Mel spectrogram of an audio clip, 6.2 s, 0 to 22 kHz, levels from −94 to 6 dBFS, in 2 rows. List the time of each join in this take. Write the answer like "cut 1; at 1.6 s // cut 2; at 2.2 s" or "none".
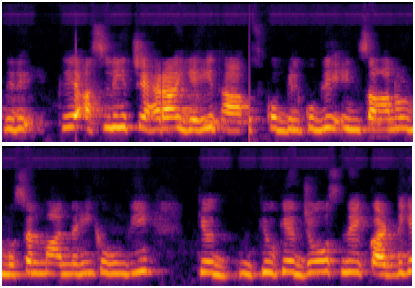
cut 1; at 1.9 s

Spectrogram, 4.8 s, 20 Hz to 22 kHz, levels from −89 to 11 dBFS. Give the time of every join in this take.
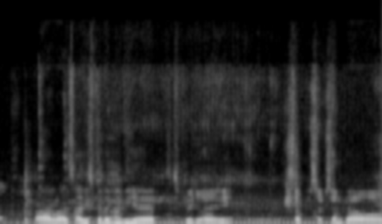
none

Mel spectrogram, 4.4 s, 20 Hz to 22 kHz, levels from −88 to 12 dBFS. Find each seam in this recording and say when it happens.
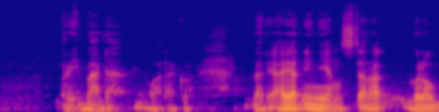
cut 1; at 2.2 s

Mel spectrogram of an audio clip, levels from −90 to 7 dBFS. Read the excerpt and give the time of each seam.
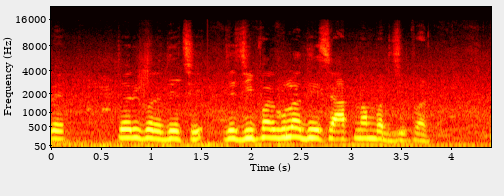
cut 1; at 1.5 s

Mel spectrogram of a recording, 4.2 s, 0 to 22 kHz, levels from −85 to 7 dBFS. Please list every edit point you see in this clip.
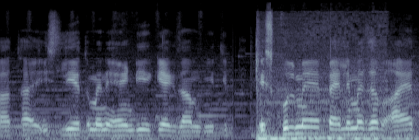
cut 1; at 2.2 s

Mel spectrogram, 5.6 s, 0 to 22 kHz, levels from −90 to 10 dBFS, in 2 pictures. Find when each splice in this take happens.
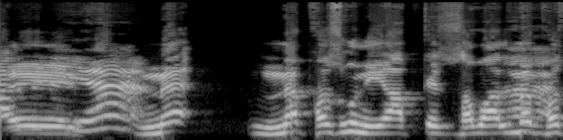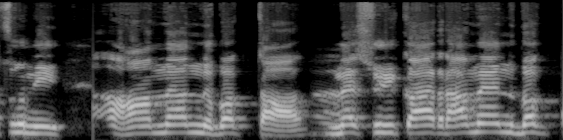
cut 1; at 3.3 s

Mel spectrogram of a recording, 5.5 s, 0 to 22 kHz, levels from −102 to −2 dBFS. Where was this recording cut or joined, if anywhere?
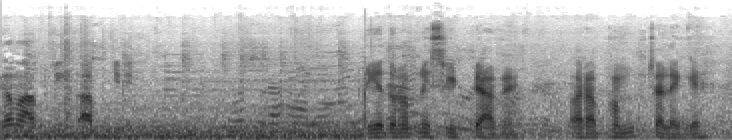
cut 1; at 2.7 s

